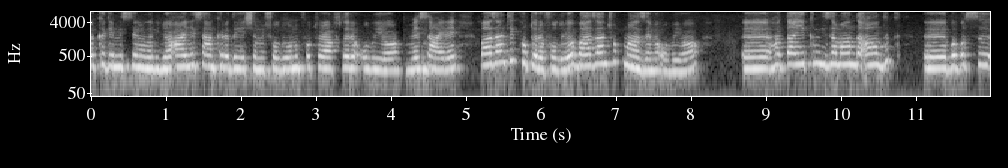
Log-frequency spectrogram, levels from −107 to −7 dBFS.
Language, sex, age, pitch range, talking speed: Turkish, female, 40-59, 225-275 Hz, 130 wpm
